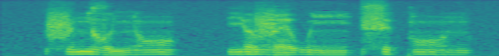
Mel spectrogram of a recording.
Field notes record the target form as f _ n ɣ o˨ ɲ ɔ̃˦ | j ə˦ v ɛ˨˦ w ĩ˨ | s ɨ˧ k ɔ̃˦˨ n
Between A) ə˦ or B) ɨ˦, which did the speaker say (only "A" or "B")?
B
